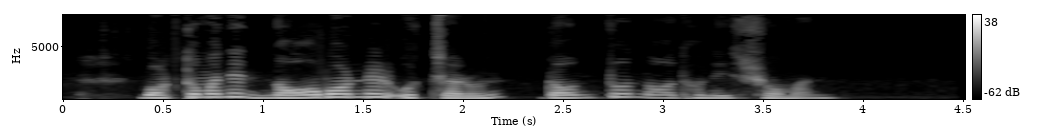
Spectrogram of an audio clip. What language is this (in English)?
Bangla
